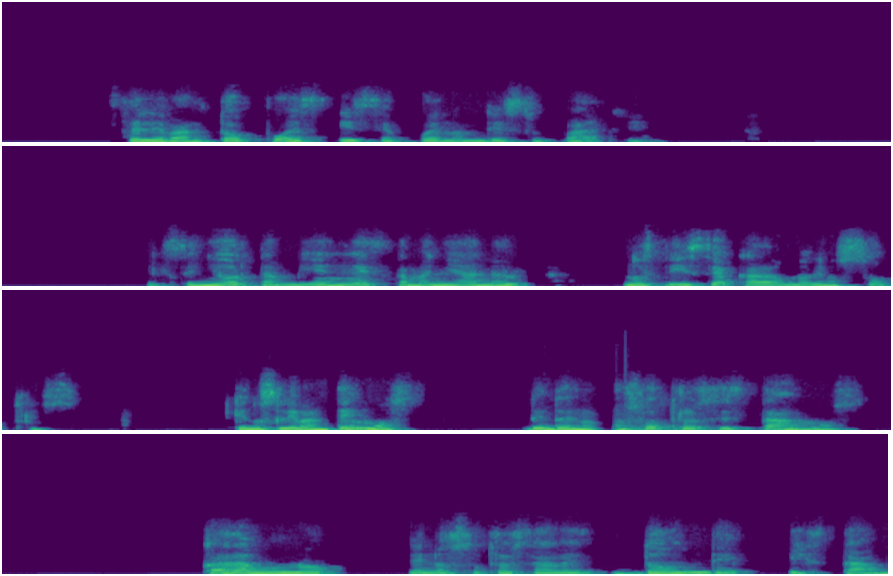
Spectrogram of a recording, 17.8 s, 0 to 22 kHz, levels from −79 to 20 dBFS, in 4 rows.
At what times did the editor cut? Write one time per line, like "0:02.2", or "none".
none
